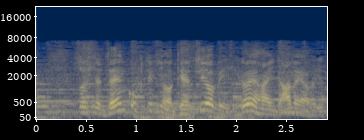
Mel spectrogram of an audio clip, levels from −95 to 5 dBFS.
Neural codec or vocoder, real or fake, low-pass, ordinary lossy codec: none; real; 7.2 kHz; none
